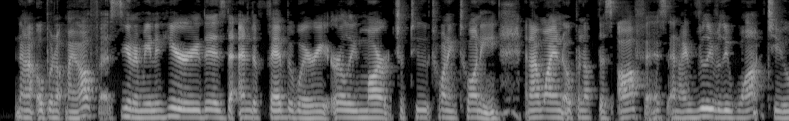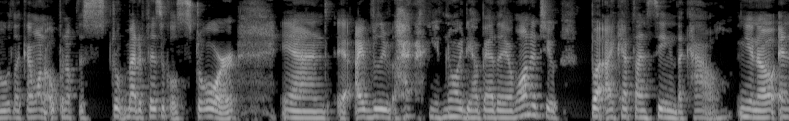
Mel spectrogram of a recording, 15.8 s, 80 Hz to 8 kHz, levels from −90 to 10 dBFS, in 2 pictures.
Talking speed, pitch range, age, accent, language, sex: 260 wpm, 170-205 Hz, 20-39, American, English, female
